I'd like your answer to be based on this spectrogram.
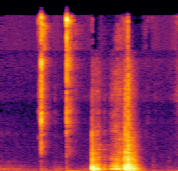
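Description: Scissors snipping crochet yarn, two quick short snips followed by a longer double cut, close and alone.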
